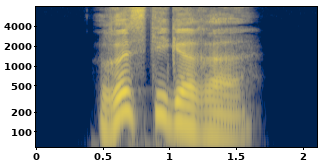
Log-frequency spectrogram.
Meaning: inflection of rüstig: 1. strong/mixed nominative/accusative feminine singular comparative degree 2. strong nominative/accusative plural comparative degree
- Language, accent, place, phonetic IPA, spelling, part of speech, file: German, Germany, Berlin, [ˈʁʏstɪɡəʁə], rüstigere, adjective, De-rüstigere.ogg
